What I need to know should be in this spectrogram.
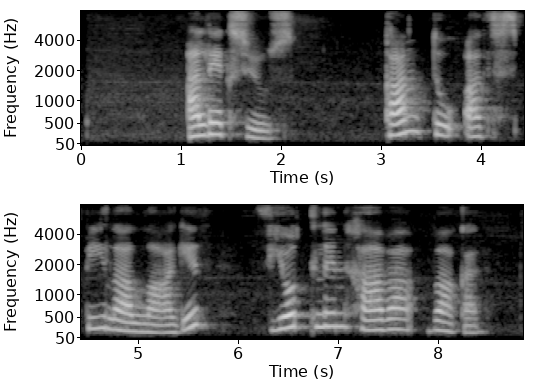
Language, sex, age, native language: Icelandic, female, 40-49, Russian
